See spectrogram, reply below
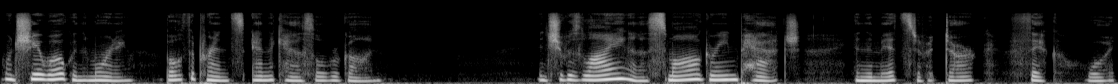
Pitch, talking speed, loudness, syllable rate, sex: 190 Hz, 165 wpm, -17 LUFS, 4.7 syllables/s, female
